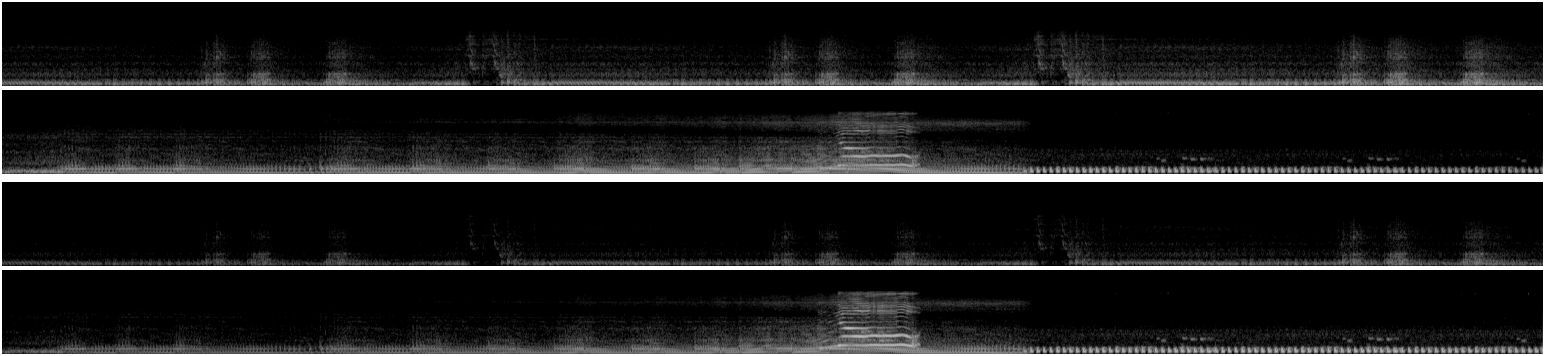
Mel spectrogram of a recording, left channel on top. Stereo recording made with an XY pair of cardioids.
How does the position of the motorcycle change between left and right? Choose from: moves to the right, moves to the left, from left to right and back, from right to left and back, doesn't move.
moves to the right.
